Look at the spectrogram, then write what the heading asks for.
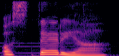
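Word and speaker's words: オーストリア: dosu was definitely understood if you say Austria they think Australia you have to say austeria oh yeah you have to definitely pronounce it like you're not trying to say the original word a Japanese guy asked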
